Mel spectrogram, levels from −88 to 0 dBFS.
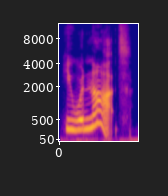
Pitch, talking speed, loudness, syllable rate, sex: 280 Hz, 180 wpm, -18 LUFS, 5.1 syllables/s, female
